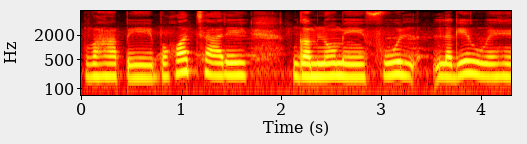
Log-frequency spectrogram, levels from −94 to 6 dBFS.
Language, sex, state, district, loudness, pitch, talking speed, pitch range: Hindi, female, Jharkhand, Ranchi, -19 LUFS, 205 Hz, 140 wpm, 200-220 Hz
